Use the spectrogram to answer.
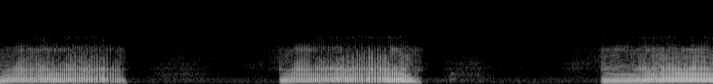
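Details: Person who snores every night: loud, deep, vibrating snores lasting over a second each, about every three seconds (around 20 breaths a minute), with quiet exhalations between them.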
